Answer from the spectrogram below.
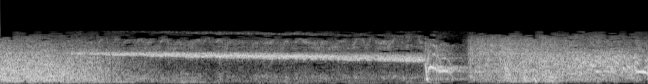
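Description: A loud, sustained roar as a circus cannon loaded with too much gunpowder fires, carrying a long falling whistle as a human cannonball flies through the air, then a sharp crash of impact against a brick wall before the roar continues.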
